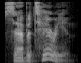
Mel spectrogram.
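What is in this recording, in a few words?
"sabbatarian", British English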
